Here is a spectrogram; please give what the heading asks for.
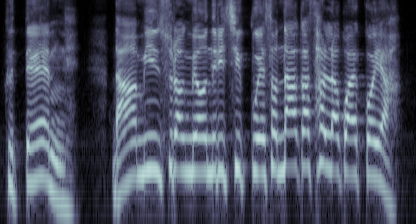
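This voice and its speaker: A woman's voice: on the high side, expressive, no room sound, studio quality, pitched above the performer's own voice. A woman doing a stern old father-in-law. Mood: angry. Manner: slow, loud and commanding.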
